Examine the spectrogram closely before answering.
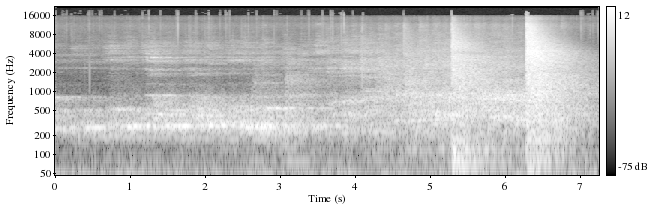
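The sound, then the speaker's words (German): A chimpanzee in a zoo braces on its hands and kicks a door with both feet, producing two booming bangs near the end over a steady, low background murmur. “in einem rasenden Crescendo bis zum ohrbetäubenden Schlussknall und Schrei, wenn er, sich auf die Hände stützend, mit beiden Füßen gegen die Türe schlägt, dass es dröhnt.”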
